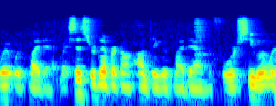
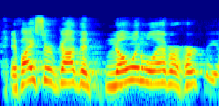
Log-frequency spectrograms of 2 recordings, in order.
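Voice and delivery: much higher and louder, whiny mock believer; mock the people who bargain with God; mock naive believer; 13 semitones higher, 11 dB louder than usual.

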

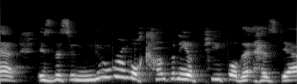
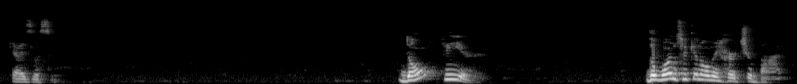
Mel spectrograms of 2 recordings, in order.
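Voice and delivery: calm reassurance. Acted. Jesus calming his frightened followers, hushed and gentle. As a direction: settle frightened friends gently.

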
